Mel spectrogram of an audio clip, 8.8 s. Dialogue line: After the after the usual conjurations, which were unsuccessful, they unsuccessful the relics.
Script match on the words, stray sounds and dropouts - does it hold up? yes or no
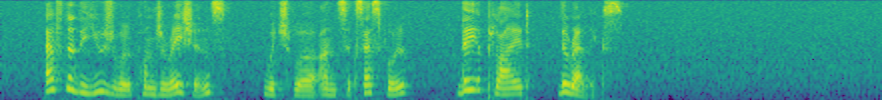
no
